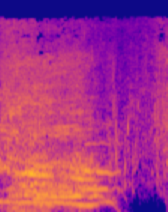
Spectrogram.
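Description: A hippopotamus gives one loud call lasting about a second and a half, dropping in pitch near the end.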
